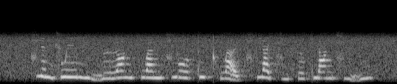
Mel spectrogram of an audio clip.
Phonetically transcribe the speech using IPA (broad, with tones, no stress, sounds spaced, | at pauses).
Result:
t͡ɕ j ɛ˥˩ n ʂ w e˥ ɪ̯ m ḭ˨˩ ŋ ɻ ɻ̩˧˥ ɑ˥ ŋ f w a˥ n t͡ɕ j o˥˧ ʊ̯ t̪ i˥˩ kʰ w a̰˨˩ ɪ̯ t͡ɕʰ j ä˥˩ t͡ɕ i˩ n s ɹ̩˧˥ t̪ j ɑ˥ ŋ ɕ y̰˨˩˦ n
